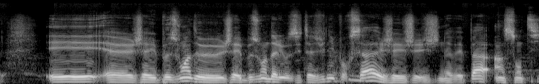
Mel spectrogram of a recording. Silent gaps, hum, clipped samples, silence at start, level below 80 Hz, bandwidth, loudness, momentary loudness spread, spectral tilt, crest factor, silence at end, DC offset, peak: none; none; under 0.1%; 0 s; -48 dBFS; 19 kHz; -17 LUFS; 6 LU; -4.5 dB/octave; 14 dB; 0 s; under 0.1%; -4 dBFS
